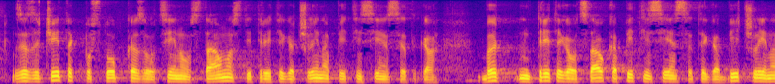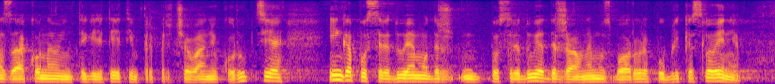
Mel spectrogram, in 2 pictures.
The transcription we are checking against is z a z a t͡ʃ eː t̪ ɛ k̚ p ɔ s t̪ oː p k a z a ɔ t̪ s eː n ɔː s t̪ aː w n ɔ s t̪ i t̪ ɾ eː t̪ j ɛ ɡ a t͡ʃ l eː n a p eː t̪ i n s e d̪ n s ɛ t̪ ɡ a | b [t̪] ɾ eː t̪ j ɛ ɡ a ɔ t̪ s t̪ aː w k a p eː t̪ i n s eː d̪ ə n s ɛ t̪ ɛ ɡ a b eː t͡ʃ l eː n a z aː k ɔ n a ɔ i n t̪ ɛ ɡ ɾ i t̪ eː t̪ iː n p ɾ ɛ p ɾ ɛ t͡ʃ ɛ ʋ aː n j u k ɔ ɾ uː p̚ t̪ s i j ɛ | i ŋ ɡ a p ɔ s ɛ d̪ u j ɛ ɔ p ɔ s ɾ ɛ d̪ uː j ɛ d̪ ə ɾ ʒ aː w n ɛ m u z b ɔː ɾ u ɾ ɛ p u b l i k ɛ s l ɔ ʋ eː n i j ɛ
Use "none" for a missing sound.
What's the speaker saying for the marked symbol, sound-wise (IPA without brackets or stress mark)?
t̪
